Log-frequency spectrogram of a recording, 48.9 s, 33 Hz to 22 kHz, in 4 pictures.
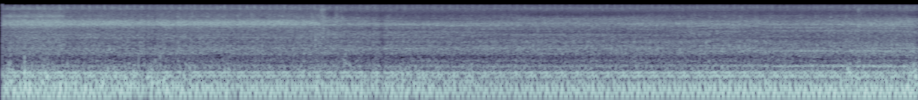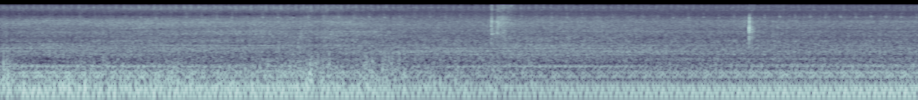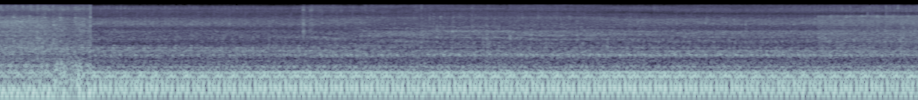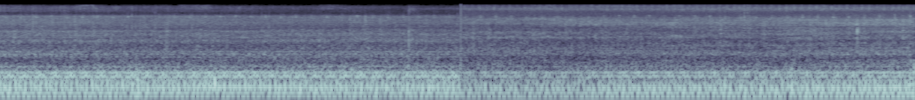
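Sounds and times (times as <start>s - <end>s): pickup truck engine idling: 0.0s - 48.9s.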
